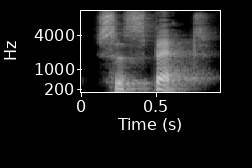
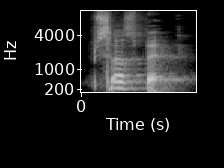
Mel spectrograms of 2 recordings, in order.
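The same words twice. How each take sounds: First: The stress is on the second syllable. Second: The stress is on the first syllable. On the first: It is the action of thinking someone guilty. "If it's a verb, the stress is on the second syllable" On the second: It names a person thought guilty. "If it's a noun, the stress is on the first syllable"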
